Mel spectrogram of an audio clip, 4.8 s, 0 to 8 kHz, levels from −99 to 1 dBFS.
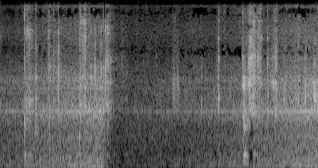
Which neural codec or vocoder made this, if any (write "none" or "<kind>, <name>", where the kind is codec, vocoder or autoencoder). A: none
